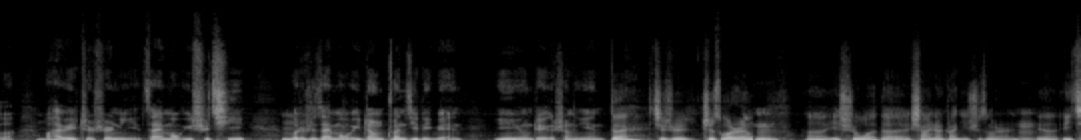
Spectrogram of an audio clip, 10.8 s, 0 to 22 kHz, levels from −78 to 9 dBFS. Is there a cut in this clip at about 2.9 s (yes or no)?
no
